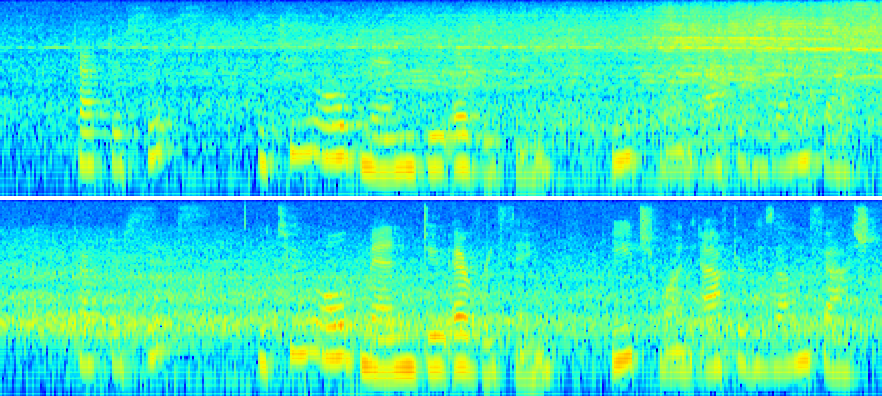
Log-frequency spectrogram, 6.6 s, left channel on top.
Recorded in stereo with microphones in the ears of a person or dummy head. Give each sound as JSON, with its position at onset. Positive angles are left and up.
{"t": 0.6, "sound": "a woman speaking", "side_deg": 15, "distance_m": 2.0}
